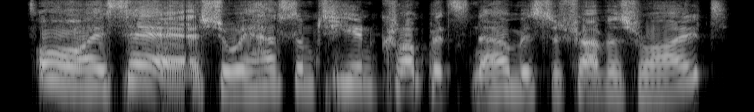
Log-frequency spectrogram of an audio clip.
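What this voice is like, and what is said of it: Bad put-on British accent. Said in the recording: “continually repeat really bad French or British accents and stereotypes as a nonstop joke”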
